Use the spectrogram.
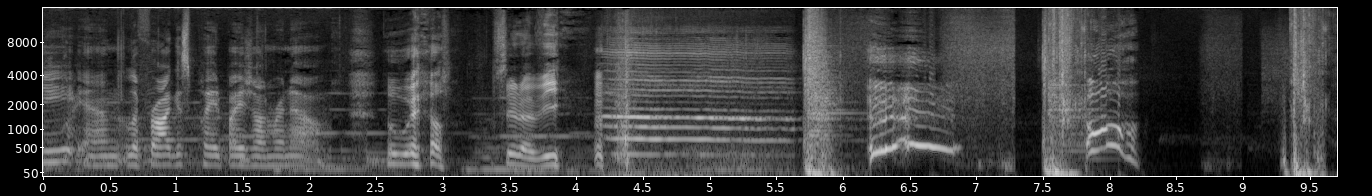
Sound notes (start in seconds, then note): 4.2 screams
